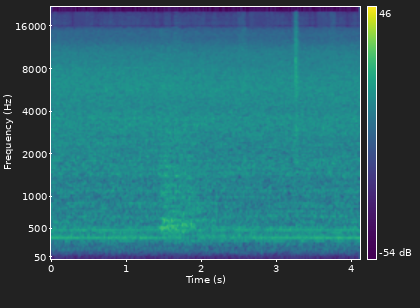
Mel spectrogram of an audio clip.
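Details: 2007 Volkswagen Jetta 2.5L that cranks but won't start, no check-engine light at key on, scan tool finds no ECM communication: loud, steady roar of radiator cooling fans stuck on high, typical when the ECM isn't communicating.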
